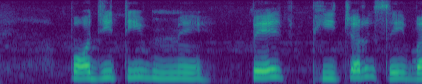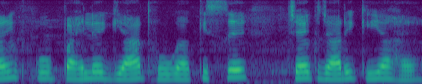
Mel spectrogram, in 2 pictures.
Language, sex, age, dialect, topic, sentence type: Hindi, female, 31-35, Awadhi Bundeli, banking, statement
